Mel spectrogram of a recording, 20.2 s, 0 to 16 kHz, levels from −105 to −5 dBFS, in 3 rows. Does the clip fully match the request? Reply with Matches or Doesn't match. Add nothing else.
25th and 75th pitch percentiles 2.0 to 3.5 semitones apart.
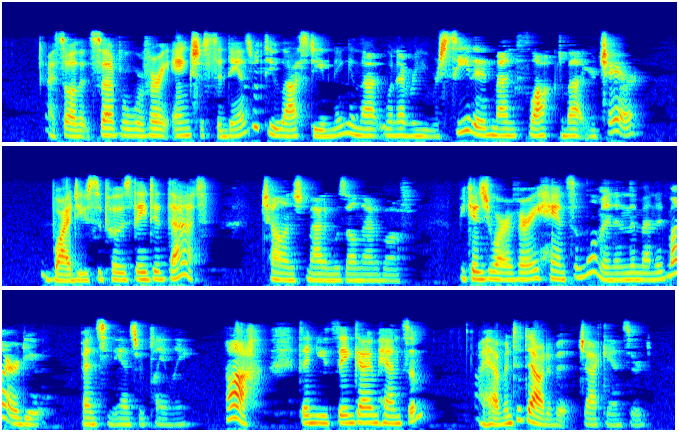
Matches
